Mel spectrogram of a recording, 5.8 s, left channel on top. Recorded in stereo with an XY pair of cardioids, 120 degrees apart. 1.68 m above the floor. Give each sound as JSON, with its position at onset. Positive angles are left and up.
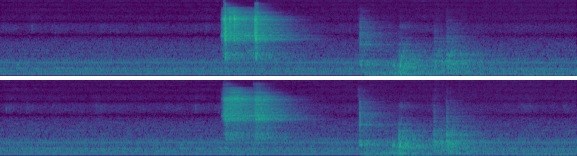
{"t": 2.2, "sound": "a camera shutter", "azimuth_deg": 70, "distance_m": 0.8}
{"t": 3.6, "sound": "a toilet flushing", "azimuth_deg": -55, "distance_m": 2.0}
